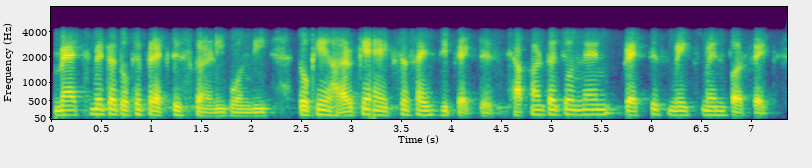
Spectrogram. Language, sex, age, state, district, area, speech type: Sindhi, male, 60+, Maharashtra, Mumbai Suburban, urban, conversation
